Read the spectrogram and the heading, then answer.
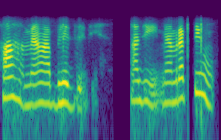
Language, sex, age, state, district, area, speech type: Hindi, female, 60+, Rajasthan, Jodhpur, rural, conversation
